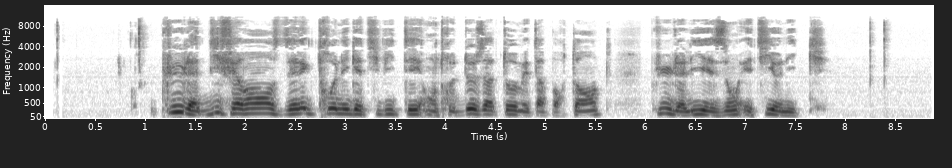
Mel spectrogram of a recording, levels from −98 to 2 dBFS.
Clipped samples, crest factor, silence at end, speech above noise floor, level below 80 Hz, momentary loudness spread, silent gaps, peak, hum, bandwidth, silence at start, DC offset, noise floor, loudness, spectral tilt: under 0.1%; 18 dB; 1.1 s; 50 dB; -72 dBFS; 16 LU; none; -10 dBFS; none; 11 kHz; 0.95 s; under 0.1%; -76 dBFS; -27 LUFS; -5.5 dB/octave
